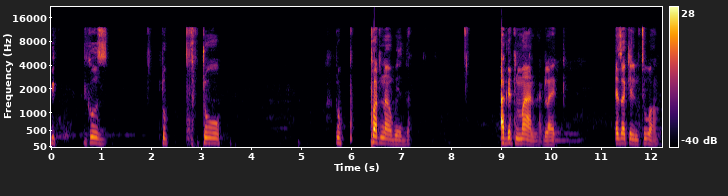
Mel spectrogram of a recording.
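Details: Adult male who stammers, self-described as neurological and present since birth. Finding: stuttering.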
